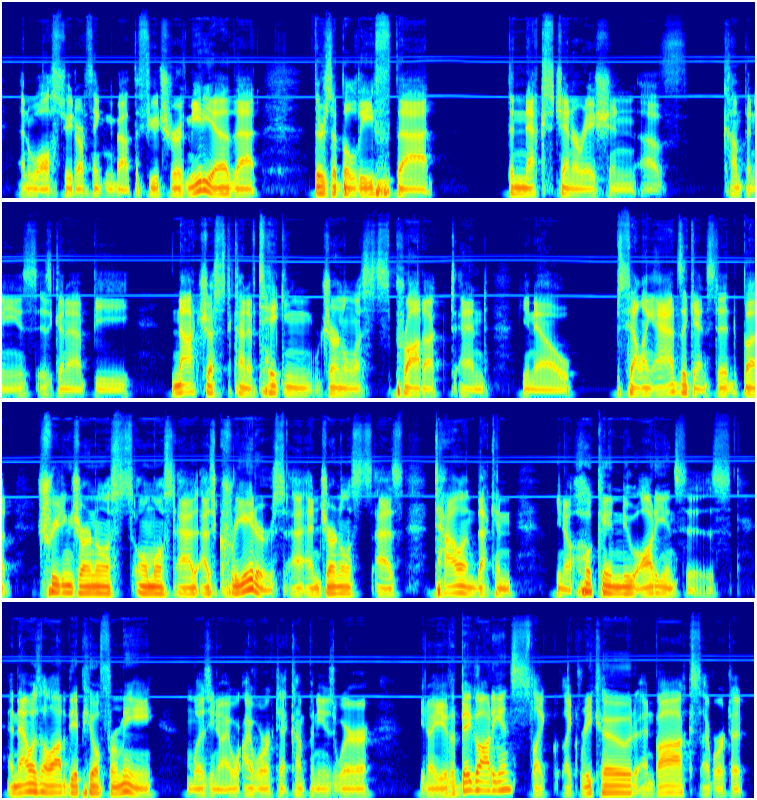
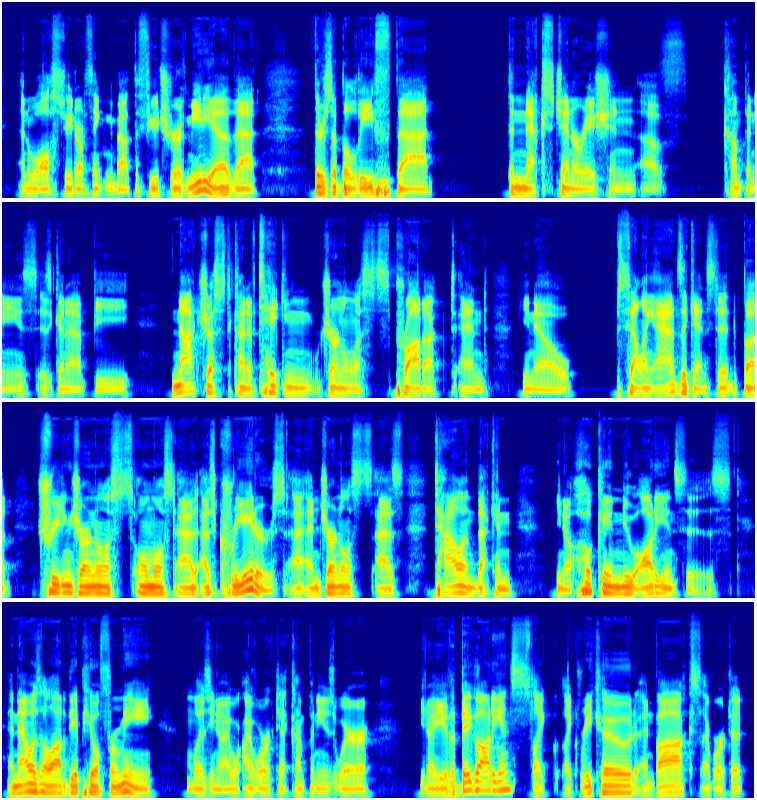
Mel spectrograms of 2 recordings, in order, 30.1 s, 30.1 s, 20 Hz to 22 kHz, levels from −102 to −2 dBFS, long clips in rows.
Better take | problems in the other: second | high-pitched whine; faint; throughout; 3.5 kHz, 35 dB below the speech

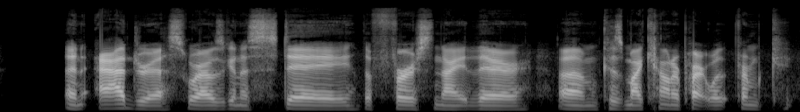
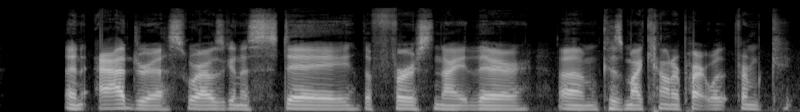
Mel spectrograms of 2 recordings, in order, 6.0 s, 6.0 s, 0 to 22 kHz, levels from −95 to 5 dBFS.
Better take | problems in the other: second | thin; very; fading below 800 Hz

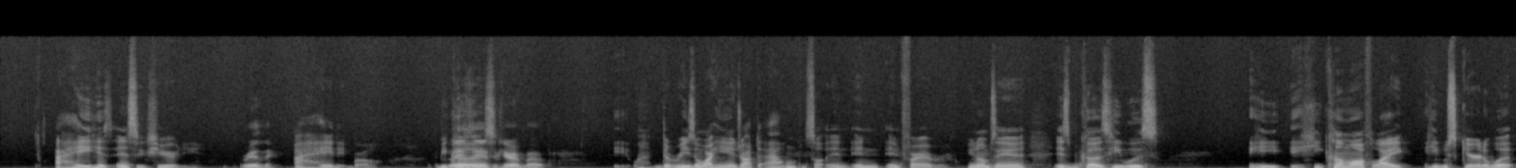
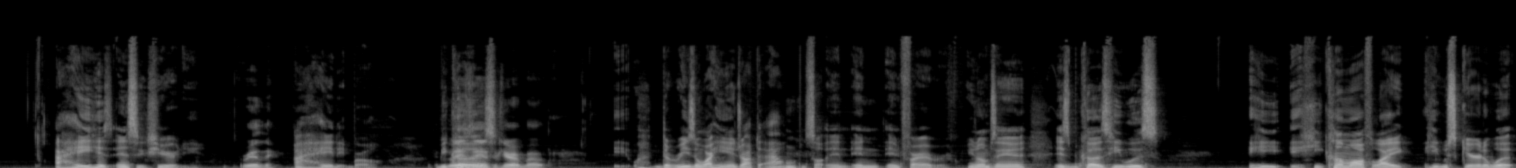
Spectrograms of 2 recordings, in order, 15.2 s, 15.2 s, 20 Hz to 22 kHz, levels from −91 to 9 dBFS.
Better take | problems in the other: second | hiss; faint; throughout; 25 dB below the speech

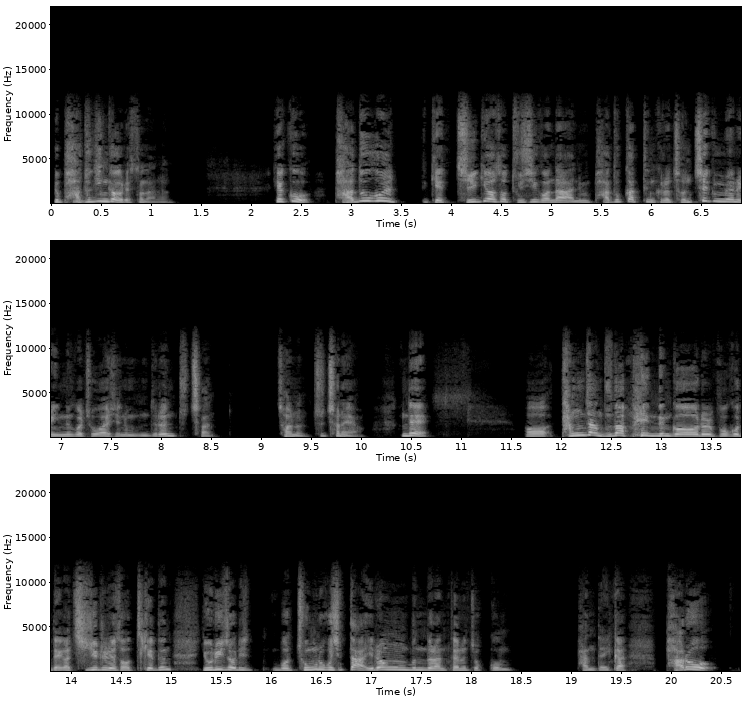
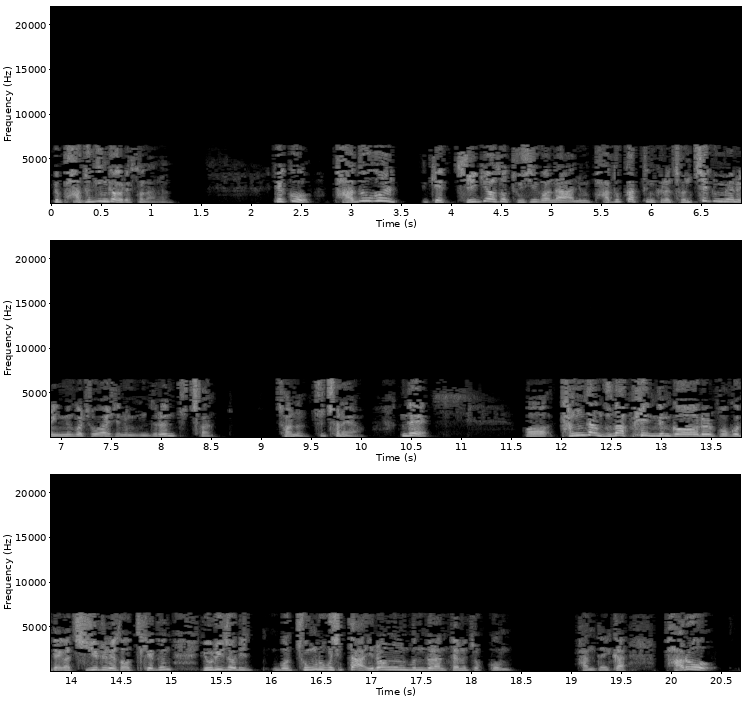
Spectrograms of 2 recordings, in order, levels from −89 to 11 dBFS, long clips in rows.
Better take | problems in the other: first | garbled, watery; badly; nothing above 6.5 kHz; slightly in the first

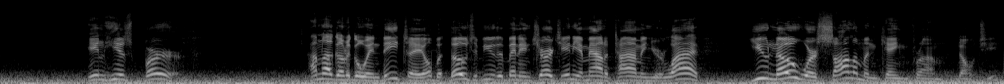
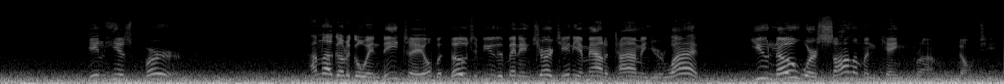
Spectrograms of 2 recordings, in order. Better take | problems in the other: first | low rumble; loud; throughout; 8 dB below the speech; faint in the first

